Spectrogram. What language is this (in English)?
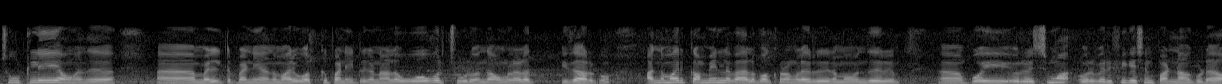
Tamil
